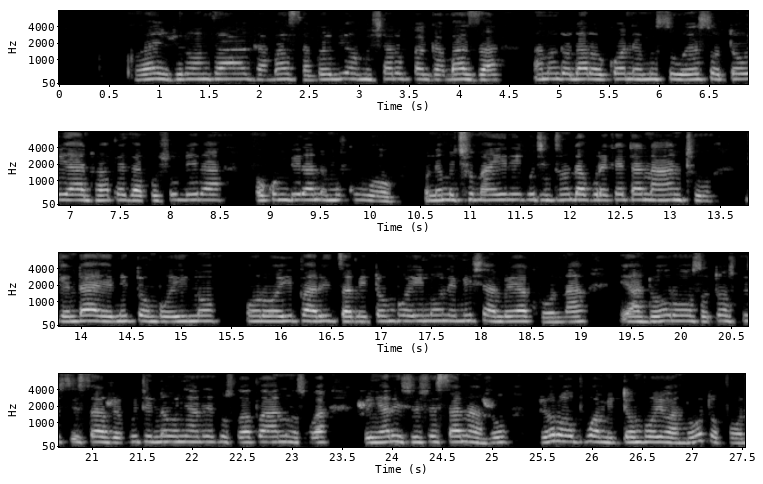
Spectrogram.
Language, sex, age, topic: Ndau, female, 36-49, health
